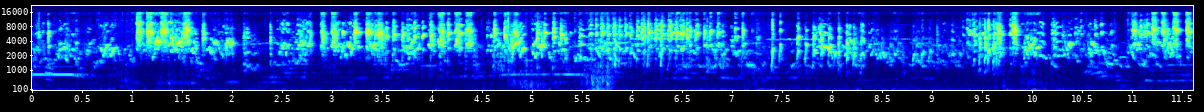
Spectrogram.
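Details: Budgies on 24 May 2024 fill the recording with continuous high, rasping chatter and fast chirps in waves, a level tone sounding early on and a low thump near the middle.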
